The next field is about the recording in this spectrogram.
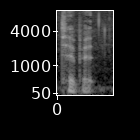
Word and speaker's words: Tippett: Tippett.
